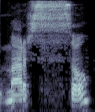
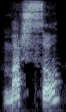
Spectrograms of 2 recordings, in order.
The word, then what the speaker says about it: marzo: Okay, all Z's in Spanish are pronounced like S's. So it would be marzo, marzo, abril.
